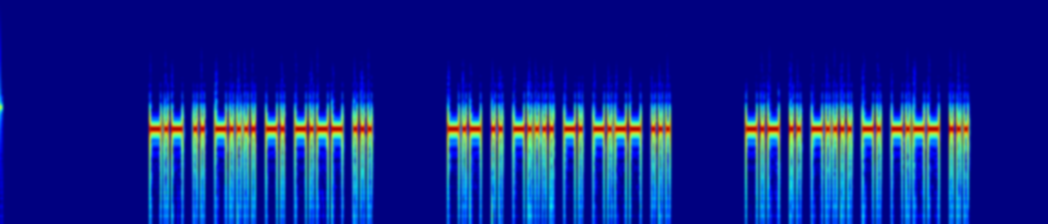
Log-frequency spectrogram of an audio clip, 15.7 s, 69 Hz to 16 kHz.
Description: Morse code, heard as a keyed tone, about 22 wpm, 700 Hz. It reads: KI6NYS KI6NYS KI6NYS
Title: USA Call Signs - 6 Characters - Repeated 3x - 22wpm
